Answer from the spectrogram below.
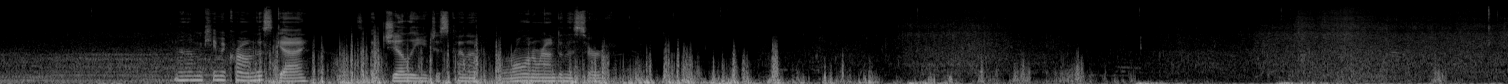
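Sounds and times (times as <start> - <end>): wind buffeting microphone: 0.1 - 14.7
surf washing over sand: 7.5 - 15.0.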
